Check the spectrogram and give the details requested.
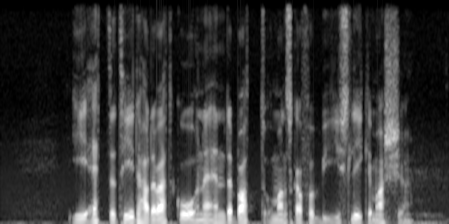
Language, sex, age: Norwegian, male, 32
